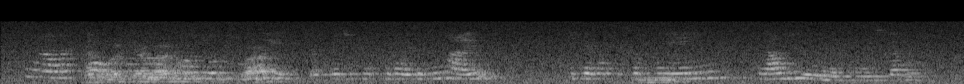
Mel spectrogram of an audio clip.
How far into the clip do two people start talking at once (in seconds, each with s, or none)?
0.8 s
